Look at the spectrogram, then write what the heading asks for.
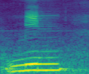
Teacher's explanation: Min, matikan dengan n, jelaskan tanpa dengung sebab ada tanda mati.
